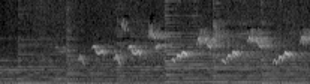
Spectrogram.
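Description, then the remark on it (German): A bird sings in a forest at night under twinkling stars, in short, repeated chirping phrases above a steady, sustained musical drone, the song clear with no talking. “Und sofort wurde es ein wenig heller, die Sterne funkelten und ein Vogel begann zu singen.”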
